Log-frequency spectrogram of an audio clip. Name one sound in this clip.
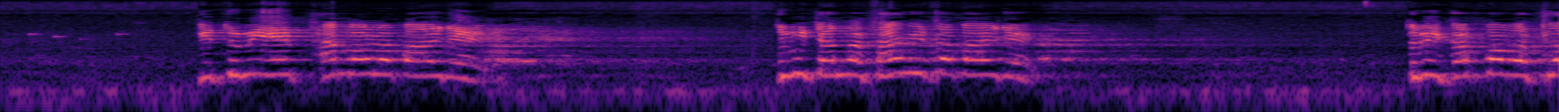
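An elderly man speaks forcefully into a microphone over loudspeakers, echoing outdoors.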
